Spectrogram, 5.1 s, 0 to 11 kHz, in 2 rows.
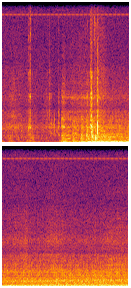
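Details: Volvo V50 D5 SE, Euro 4 2.4 L five-cylinder diesel with DPF, after EGR valve positioning fault (limp mode, codes 4450, 44D0): quiet cranking, quick catch into a low, even idle with no stumbling or knocking; healthy start.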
